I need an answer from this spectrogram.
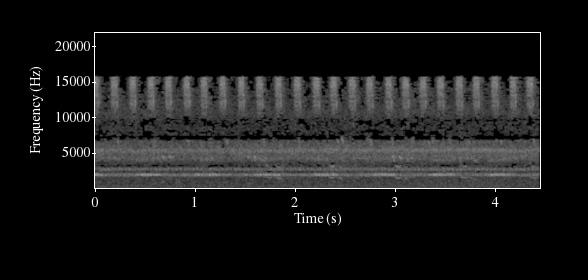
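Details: Crickets chirping outdoors in the evening beside a deck: short, bright chirps repeat steadily about every half second over a soft low rumble, with a faint high continuous hiss above.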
